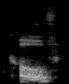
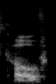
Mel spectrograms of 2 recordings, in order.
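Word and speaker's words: Cobh: So we're doing Cove, which is spelled C-O-B-H. And you're going to see a video where we say wrong the whole cruise or the whole vlog, but we eventually get it right. Yeah, we learned how to say it properly as we went throughout the day. It's Cove.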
